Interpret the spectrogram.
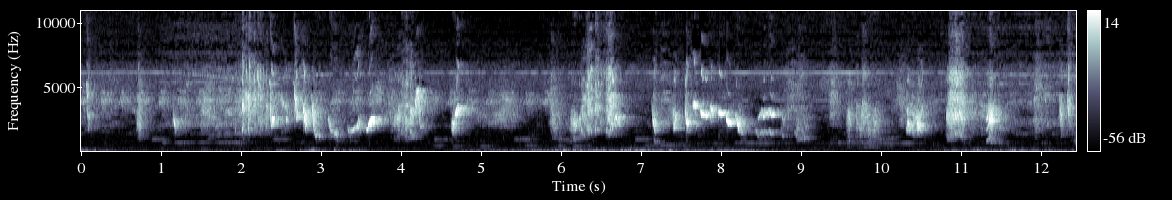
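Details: Seven-month-old awar-awar in early song: a long, jumbled warble of high chirps, slurred whistles and rapid twitters, loud and continuous with short breaks, over a low rumble.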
